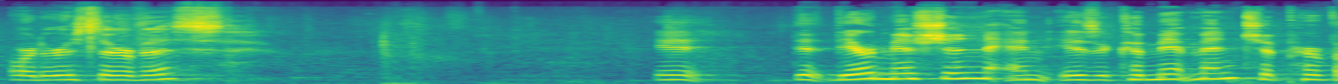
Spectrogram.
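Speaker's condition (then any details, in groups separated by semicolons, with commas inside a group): No condition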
